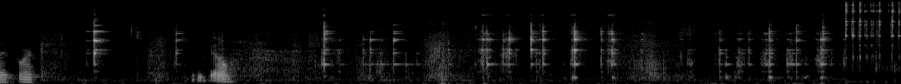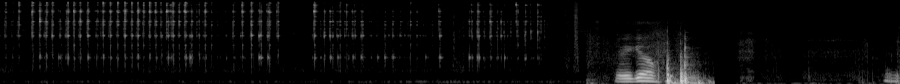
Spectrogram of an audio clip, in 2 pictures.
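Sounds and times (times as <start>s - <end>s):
pipe wrench parts clinking: 3.2s - 6.2s, 6.8s - 14.9s
fast ringing metallic clicks: 8.4s - 14.8s.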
